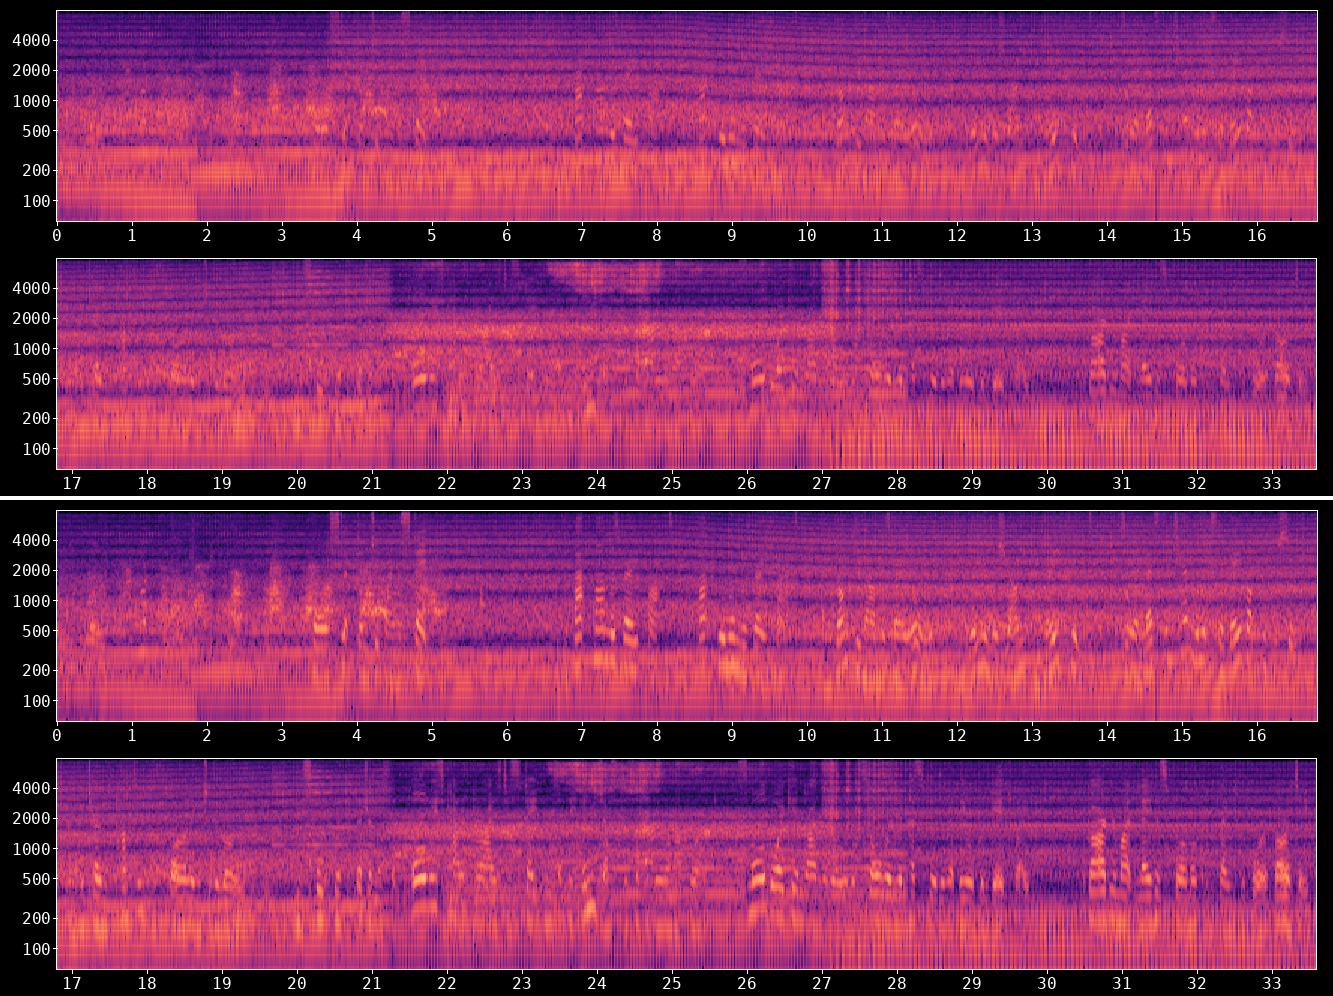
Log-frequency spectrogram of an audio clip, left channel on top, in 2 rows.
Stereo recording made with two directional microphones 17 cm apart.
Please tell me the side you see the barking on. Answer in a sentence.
You can hear the barking on the right.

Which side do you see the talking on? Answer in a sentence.
In this clip you hear the talking on the right.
